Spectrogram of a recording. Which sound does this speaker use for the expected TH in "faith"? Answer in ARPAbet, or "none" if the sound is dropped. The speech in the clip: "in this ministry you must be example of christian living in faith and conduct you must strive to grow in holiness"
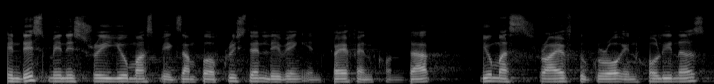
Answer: F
